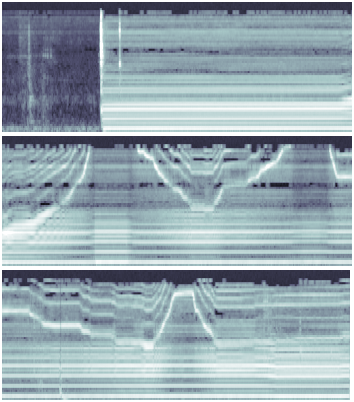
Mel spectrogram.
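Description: Synthrotek Chaos NAND noise synth pedal, run through a Chase Bliss Habit delay, cuts in abruptly about a second in with a steady, buzzy electronic drone. High-pitched tones sweep up and down over it as an oscillator knob is turned.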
